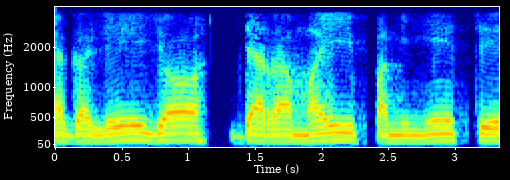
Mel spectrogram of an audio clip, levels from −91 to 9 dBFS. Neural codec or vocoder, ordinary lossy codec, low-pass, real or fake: none; AAC, 16 kbps; 3.6 kHz; real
